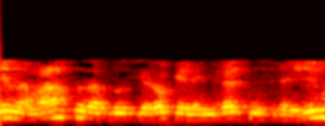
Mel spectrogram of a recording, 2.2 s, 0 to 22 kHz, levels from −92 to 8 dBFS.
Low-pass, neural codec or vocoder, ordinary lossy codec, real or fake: 3.6 kHz; none; MP3, 16 kbps; real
